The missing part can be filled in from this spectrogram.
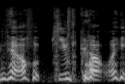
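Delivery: high-pitched moan. Retelling a doctor's exam, retelling a moan. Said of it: "I started moaning, like".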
